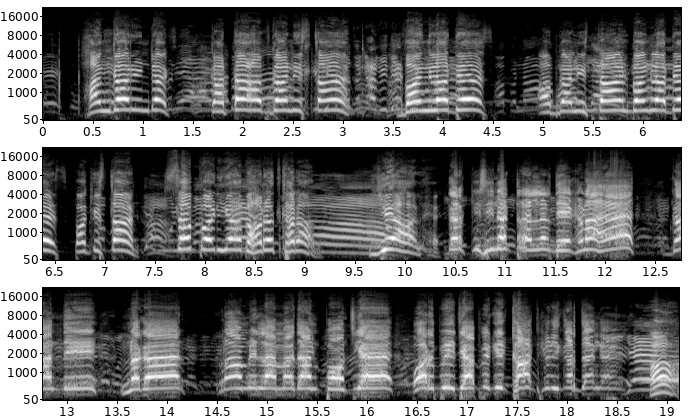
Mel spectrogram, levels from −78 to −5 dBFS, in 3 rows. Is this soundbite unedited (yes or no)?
no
